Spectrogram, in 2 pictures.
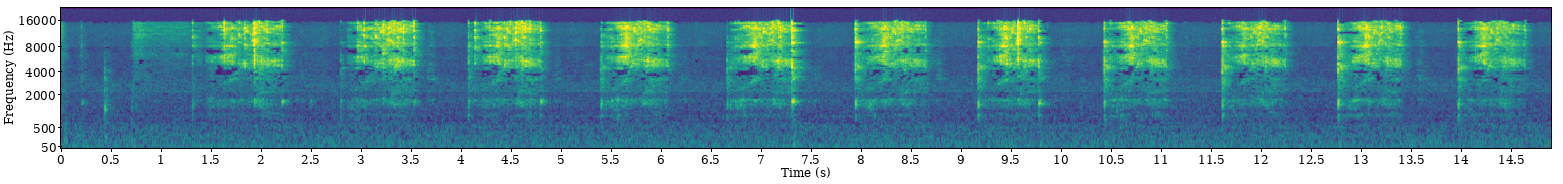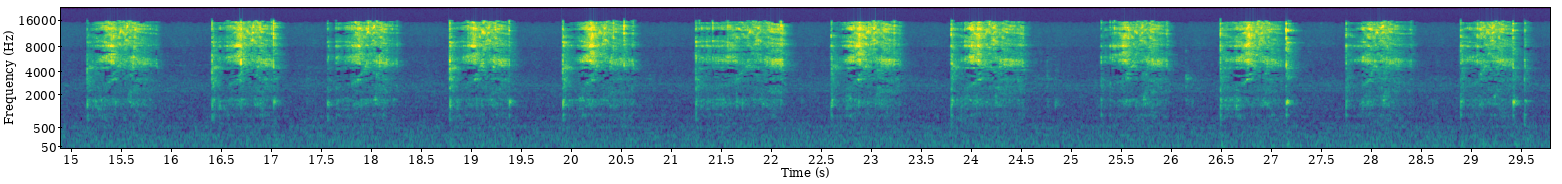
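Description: A 300-grit diamond stone on a KME guided-rod sharpener rasping along the edge of a Henckels paring knife in a steady rhythm of even strokes, more than one a second. This is the coarse stage on a dull edge, working to raise a burr along the blade.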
